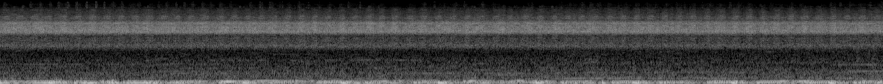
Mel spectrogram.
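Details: Crickets chirping in a dense, unbroken chorus: high, shrill, finely pulsing trills layered together at a steady level, over a constant low rumbling background noise.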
